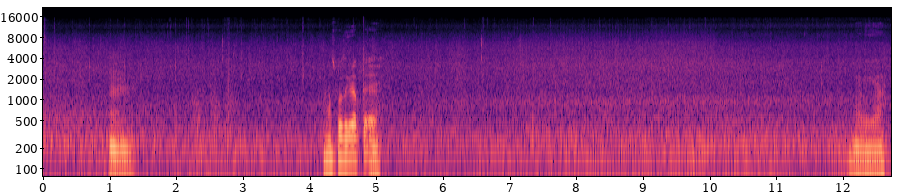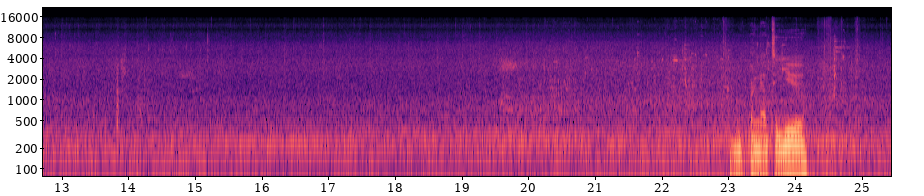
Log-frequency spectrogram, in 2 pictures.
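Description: A young man talks in short bursts, close to a microphone.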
